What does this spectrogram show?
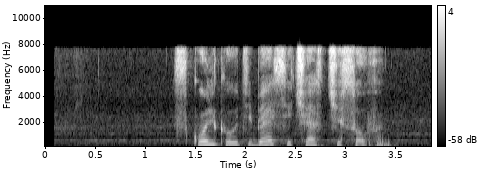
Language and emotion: Russian, neutral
